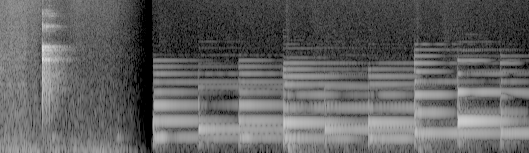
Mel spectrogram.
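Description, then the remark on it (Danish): A single bright clink of glasses of alcohol-free beer in a toast rings out near the start. Then a soft, evenly paced tinkling melody of bell-like notes plays on its own. “Så nu bliver der kørt nogle alkoholfri øl. Skål. Skål for det.”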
